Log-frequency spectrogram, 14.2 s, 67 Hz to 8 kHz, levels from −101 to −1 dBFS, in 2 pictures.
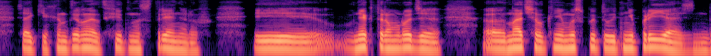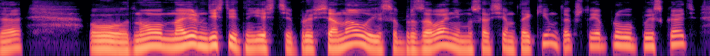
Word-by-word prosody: всяких 120 -3 -4
интернет-фитнес-тренеров 125 - -2 0.4
и 125 -2 +2
в 125 - -13
некотором 135 -1 +2
роде, 125 -5 +1 0.4
а, 125 -1 +1
начал 130 0 +2
к 115 - -20
ним 135 -1 +2
испытывать 125 -2 -1
неприязнь. 120 -6 +1
Да? 130 +5 -1 0.7
Вот. 120 -3 +3
Но, 155 +5 +3
наверно, 155 +3 +4
действительно 165 -6 +1
есть 130 0 -1
и 120 - -2
профессионалы, 130 - +1
и - - -2
с 115 - -7
образованием, 125 +4 0
и - - -3
со 120 +1 -3
всем 120 0 -5
таким, 180 - -4
так 135 -2 -7
что - - -12
я 155 - 0
попробую 165 0 -2
поискать, 185 +5 -4
130 Hz, 135 wpm, -24 LUFS, 120-145 Hz, 0.7 s, наверно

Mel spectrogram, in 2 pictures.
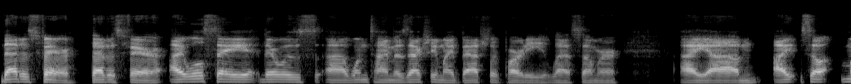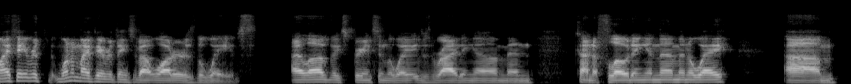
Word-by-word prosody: That 120 +1 +6
is 120 -1 -3
fair 90 -8 +3 0.2
that 110 0 +5
is 105 - -4
fair, 95 -4 +1
I 115 +1 +5
will 130 +3 -1
say 115 -4 +2
there 115 +1 0
was, 110 -1 -5
uh, 100 0 -1
one 110 +2 -8
time, 100 -2 -2
it - - -1
was 100 +2 -4
actually 110 0 +1
my 95 -1 -1
bachelor 95 +1 -2
party 85 -3 -4
last 85 -2 -6
summer, 80 -2 -7 0.6
I, 90 0 +5
um 90 0 +3 0.2
I - - +4
so, - - +3
my 135 +5 +2
favorite 165 -1 +1
one 145 +4 -2
of 180 - -3
my 145 -3 +4
favorite 125 -4 0
things 110 -3 -5
about 95 -2 +1
water 95 -1 +1
is 85 -1 -8
the 85 -1 -9
waves. 85 0 -9 0.3
I 105 - +3
love 110 0 +2
experiencing 100 -1 -7
the 90 - -9
waves, 90 -1 -5
riding 90 +1 0
'em, 90 -1 -6
and 85 0 -8 0.4
kind - - +2
of - - -5
floating 105 0 +3
in 105 0 -4
them 110 0 -1
in 110 - -4
a 110 - -2
way. 110 +1 +2 0.6
Um, 90 -2 +3
100 Hz, 195 wpm, -23 LUFS, 90-110 Hz, 0.6 s, That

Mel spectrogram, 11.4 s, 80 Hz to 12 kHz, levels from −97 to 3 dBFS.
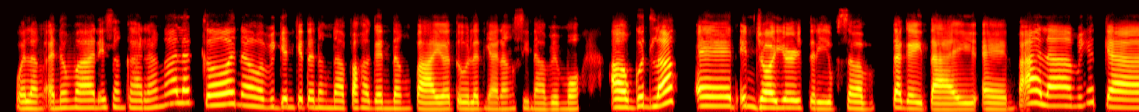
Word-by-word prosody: Walang 200 -1 -3
anuman, 225 +1 -1
isang 230 0 -8
karangalan 255 +12 -3
ko 305 +3 +3
na 285 -2 0
mabigyan 240 0 -4
kita 235 -1 -3
ng 225 -1 -8
napakagandang 205 -2 -4
payo 185 -1 +2
tulad 190 0 -4
nga 185 - -6
ng 190 +1 -8
sinabi 185 -3 -8
mo, 185 +3 -4 0.3
ah, 240 0 +8
good 260 +2 -1
luck 375 +9 +7 0.2
and 275 -1 +3
enjoy 235 -3 +4
your 225 0 +2
trip 190 -2 -4
sa 200 -2 -1
b - - -23 0.2
Tagaytay 180 -4 +1
and 180 0 -3
paalam! 280 -6 +3
Ingat 375 +8 -10
ka. 240 -2 +5
220 Hz, 160 wpm, -23 LUFS, 190-250 Hz, 0.3 s, ah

